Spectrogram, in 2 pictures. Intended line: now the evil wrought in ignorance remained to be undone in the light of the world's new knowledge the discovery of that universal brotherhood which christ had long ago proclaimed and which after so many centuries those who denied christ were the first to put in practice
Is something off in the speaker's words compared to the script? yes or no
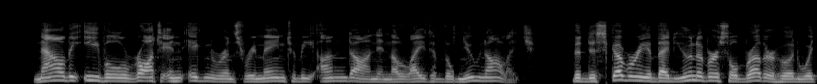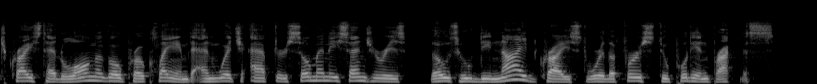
yes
